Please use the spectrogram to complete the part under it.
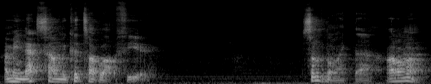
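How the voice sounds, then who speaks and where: A young man co-hosting a podcast, chatting casually and rambling with lots of fillers, often changing how he pitches his voice. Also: lively intonation, fairly quick, fairly bright tone, reverberant. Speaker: podcast co-host. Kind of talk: casual late-night chat.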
